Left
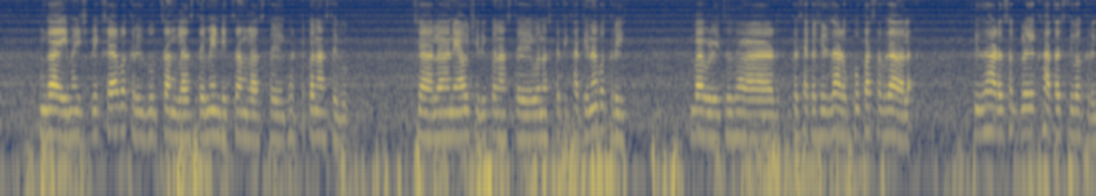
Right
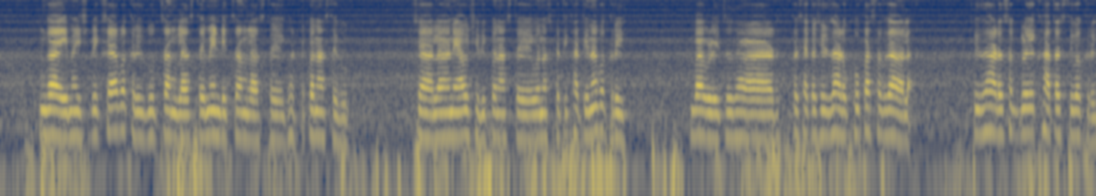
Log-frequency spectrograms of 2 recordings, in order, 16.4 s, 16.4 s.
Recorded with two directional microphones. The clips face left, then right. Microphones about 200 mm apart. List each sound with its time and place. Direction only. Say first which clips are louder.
0.7 s speech: right 3 dB; 15° right (ahead or behind)
6.2 s speech: right 3 dB; 15° right (ahead or behind)
10.4 s speech: right 3 dB; 15° right (ahead or behind)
